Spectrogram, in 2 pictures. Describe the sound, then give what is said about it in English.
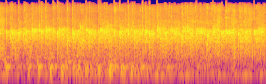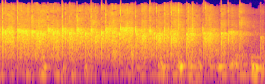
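Sustained applause from a large audience after the final speech of a debate, dense and steady clapping filling the whole stretch without pause, then thinning slightly at the very end. “And if we can get one more round of applause for all of our speeches this evening.”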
